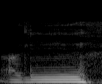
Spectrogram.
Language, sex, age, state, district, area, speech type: Malayalam, male, 30-45, Kerala, Kozhikode, urban, spontaneous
